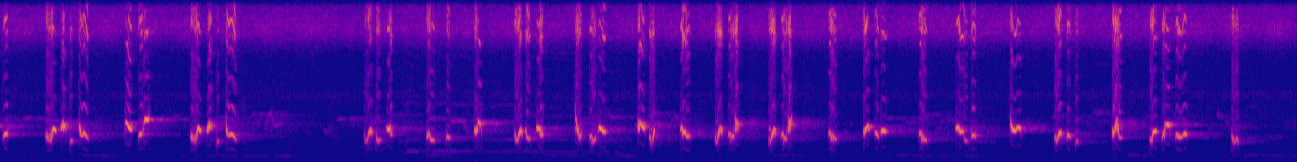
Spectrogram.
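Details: Sooty-headed bulbul rival call: long string of quick chirps and short slurred notes in loose clusters, with a brief gap near the start, accompanied by a continuous high hiss.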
